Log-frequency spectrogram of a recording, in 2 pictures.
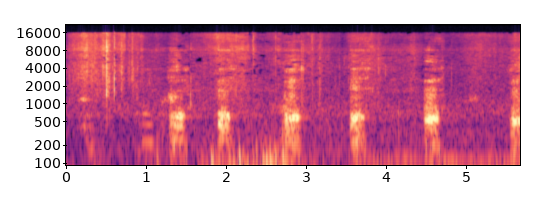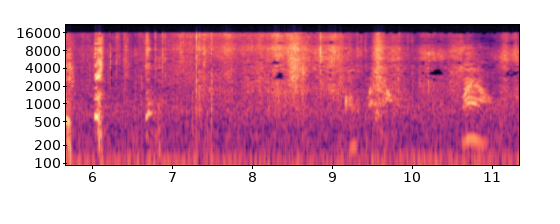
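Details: A baby koala about the size of a tennis ball, fallen from his mother into a hedge, calls her down from her tree with short, nasal, squealing cries about one a second; she came down and collected him. Adelaide, Australia, August 2021.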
